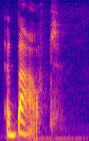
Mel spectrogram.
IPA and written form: ə'bɑʊt (about)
